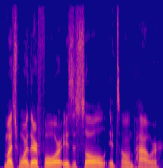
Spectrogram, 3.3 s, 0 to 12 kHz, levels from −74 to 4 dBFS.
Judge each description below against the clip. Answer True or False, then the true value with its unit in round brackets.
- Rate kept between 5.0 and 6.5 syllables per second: False (4.3 syllables/s)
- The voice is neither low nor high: False (105 Hz)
